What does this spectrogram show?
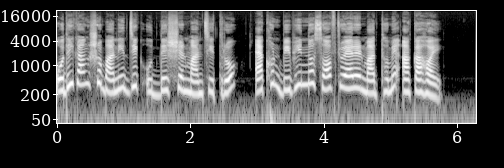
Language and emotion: Bengali, neutral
